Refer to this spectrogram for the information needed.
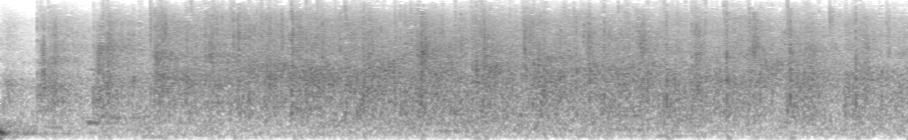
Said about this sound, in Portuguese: Quem são estas pessoas que estão a bater palmas a isto? São representantes do TikTok.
